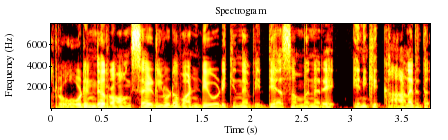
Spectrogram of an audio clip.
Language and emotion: Malayalam, disgusted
